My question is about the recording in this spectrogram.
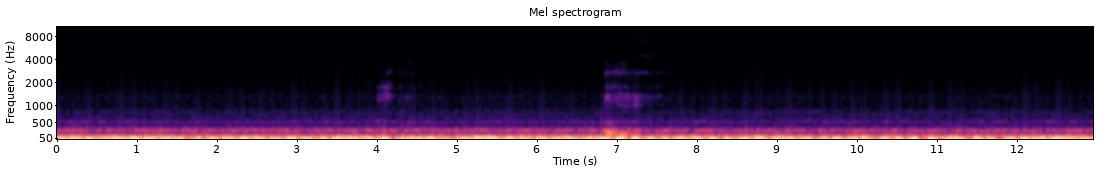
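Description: Steady low rumble and hum in the room, with a short murmur of voice about seven seconds in.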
